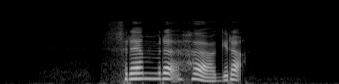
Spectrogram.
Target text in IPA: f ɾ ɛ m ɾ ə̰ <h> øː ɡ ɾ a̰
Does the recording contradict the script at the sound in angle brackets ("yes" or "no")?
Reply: no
